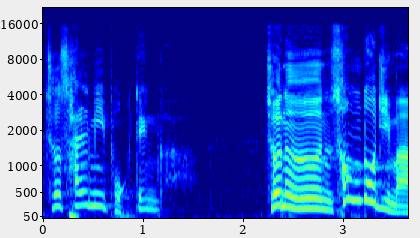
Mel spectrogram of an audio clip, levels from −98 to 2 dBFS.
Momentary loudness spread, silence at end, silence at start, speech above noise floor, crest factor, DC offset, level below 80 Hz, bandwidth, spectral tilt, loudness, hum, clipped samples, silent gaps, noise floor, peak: 17 LU; 0 s; 0.05 s; 37 dB; 20 dB; under 0.1%; -66 dBFS; 16 kHz; -3.5 dB/octave; -45 LUFS; none; under 0.1%; none; -83 dBFS; -26 dBFS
